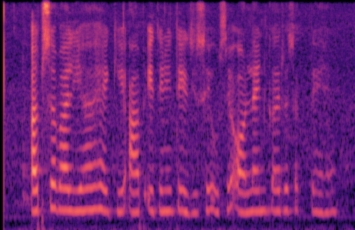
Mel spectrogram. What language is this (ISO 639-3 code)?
hin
